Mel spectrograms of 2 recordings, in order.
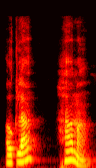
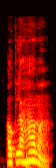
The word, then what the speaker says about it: Oklahoma: Oklahoma is not ho. It's uh and that's the stress syllable is a stress there. Oklahoma. Oklahoma.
